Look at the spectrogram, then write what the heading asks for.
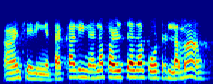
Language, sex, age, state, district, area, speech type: Tamil, female, 45-60, Tamil Nadu, Thanjavur, rural, conversation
